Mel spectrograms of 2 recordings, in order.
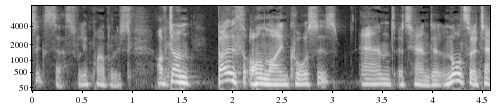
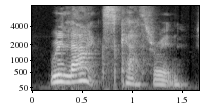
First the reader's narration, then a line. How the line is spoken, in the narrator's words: hisses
